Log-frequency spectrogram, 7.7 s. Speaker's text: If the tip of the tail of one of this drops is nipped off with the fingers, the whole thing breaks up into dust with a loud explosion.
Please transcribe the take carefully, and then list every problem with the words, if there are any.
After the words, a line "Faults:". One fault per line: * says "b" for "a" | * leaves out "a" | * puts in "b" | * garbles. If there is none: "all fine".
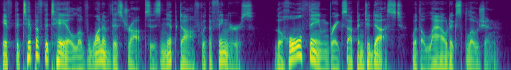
If the tip of the tail of one of this drops is nipped off with the fingers, the whole thing breaks up into dust with a loud explosion.
Faults:
all fine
